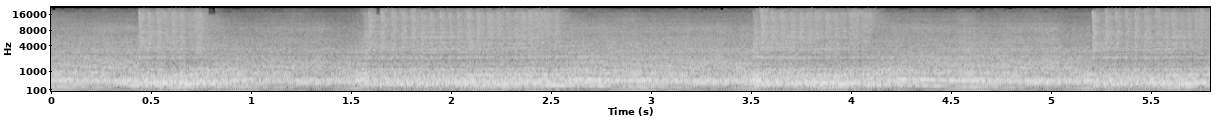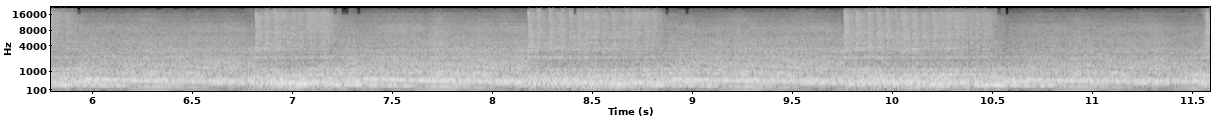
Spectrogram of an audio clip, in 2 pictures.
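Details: 2000 Honda CR125 two-stroke after fresh 40:1 fuel, idle lowered: sharp throttle blips rising and falling cleanly, no bogging or missing, blue smoke; still slightly boggy on top end when cold.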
